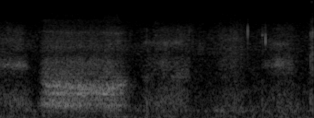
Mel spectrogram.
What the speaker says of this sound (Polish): Oddychamy.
